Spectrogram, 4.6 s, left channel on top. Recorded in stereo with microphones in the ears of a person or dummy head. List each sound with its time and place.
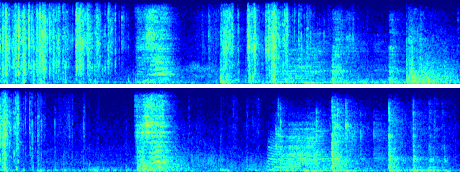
1.3 s a zipper: 50° right (ahead or behind), 1.4 m
2.7 s a squeak: 65° right (ahead or behind), 0.6 m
